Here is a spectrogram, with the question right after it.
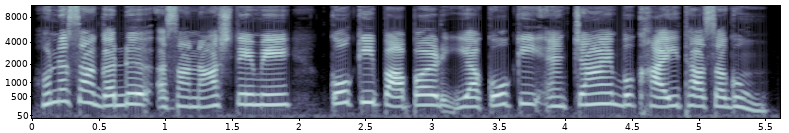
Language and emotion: Sindhi, neutral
